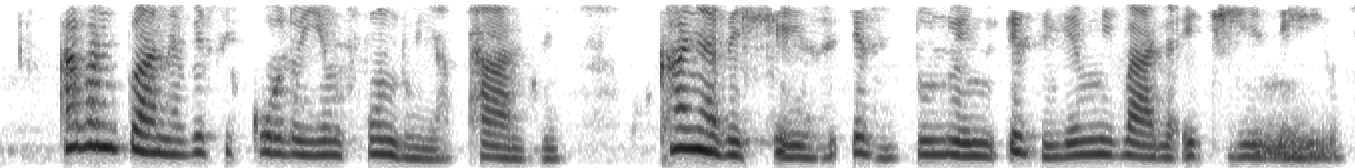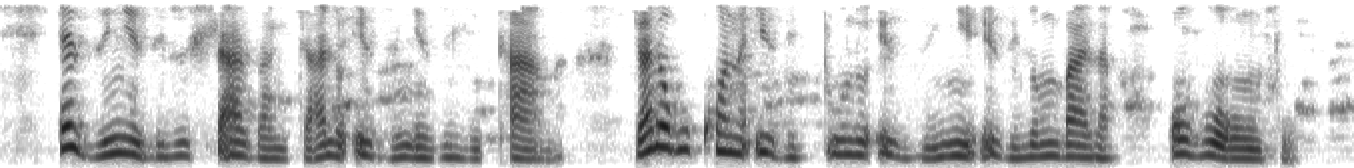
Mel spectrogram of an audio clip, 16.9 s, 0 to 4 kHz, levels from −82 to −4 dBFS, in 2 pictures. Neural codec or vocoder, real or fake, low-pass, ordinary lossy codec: vocoder, 22.05 kHz, 80 mel bands, HiFi-GAN; fake; 3.6 kHz; MP3, 32 kbps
